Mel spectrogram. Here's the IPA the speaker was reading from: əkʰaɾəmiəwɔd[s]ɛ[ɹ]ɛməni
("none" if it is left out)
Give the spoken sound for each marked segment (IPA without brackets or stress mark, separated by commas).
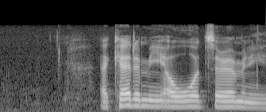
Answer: s, ɹ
